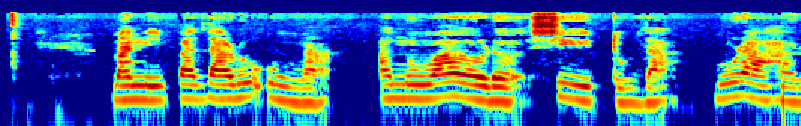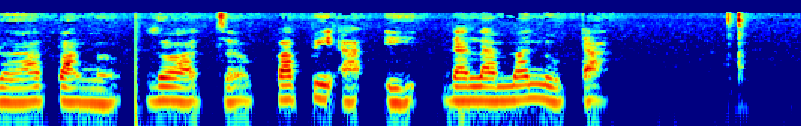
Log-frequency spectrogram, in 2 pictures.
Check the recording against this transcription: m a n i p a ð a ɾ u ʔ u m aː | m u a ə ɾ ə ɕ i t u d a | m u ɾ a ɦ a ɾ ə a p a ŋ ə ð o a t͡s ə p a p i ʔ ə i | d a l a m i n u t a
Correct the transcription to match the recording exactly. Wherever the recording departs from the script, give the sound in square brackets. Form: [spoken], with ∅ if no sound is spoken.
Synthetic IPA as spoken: m a n i p a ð a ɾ u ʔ u [ŋ] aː | [n] u a ə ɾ ə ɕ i t u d a | m u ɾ a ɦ a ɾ ə a p a ŋ ə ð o a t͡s ə p a p i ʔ [a] i | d a l a m [a] n u t a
